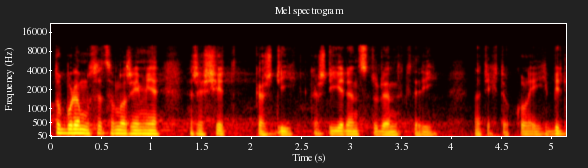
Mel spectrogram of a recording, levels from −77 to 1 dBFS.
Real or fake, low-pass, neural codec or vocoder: fake; 9.9 kHz; codec, 24 kHz, 6 kbps, HILCodec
